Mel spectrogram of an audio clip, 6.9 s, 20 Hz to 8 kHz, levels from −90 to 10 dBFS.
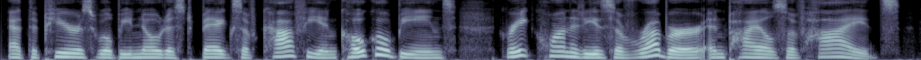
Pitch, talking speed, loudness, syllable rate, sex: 180 Hz, 175 wpm, -17 LUFS, 4.6 syllables/s, female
